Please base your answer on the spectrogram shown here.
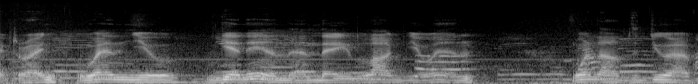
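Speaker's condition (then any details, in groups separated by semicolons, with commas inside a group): ALS; still mobile; affects speech and breathing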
